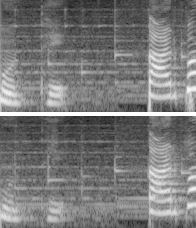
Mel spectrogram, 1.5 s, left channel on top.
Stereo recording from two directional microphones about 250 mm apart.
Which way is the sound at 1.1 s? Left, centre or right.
Left.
